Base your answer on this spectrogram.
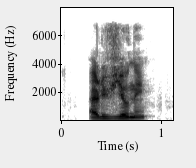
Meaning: to deposit alluvium
- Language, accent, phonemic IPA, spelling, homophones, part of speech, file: French, France, /a.ly.vjɔ.ne/, alluvionner, alluvionnai / alluvionné / alluvionnée / alluvionnées / alluvionnés / alluvionnez, verb, LL-Q150 (fra)-alluvionner.wav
